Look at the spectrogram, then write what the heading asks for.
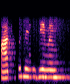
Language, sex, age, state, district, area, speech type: Hindi, female, 45-60, Madhya Pradesh, Gwalior, rural, conversation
